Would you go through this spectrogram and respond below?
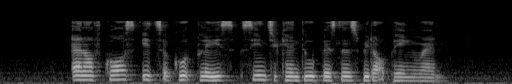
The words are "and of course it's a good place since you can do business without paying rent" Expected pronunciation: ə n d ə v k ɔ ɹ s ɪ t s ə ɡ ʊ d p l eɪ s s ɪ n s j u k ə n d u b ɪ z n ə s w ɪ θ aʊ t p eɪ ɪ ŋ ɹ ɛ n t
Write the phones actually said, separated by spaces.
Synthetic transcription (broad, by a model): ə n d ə f k ɔ s ɪ t s ə ɡ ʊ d p l eɪ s s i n s j u k ə n d u b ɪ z n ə s w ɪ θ aʊ t p eɪ ɪ ŋ ɹ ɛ n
